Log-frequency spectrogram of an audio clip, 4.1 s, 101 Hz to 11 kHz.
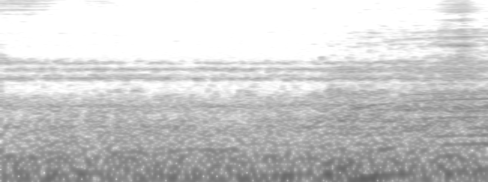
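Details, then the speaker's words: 2019 Tata Tiago XZ+ petrol at 3000 km, phone near the steering wheel, windows closed, revved in place to about 2000–3000 rpm: steady low cabin engine hum swelling smoothly with revs, no knocks or rattles, normal. "तो ये जो नॉइज़ शायद आप सुन पा रहे होंगे, ये 2000 पे इतना नॉइज़ है, 2000 के ऊपर इतना नॉइज़ है।"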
